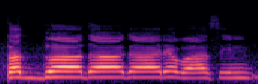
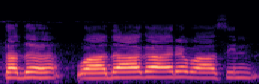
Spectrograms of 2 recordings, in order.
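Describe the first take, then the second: First: The words are run together into one word. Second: The words are said separately with a pause.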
